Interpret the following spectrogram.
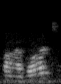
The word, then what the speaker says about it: Fiverr: Actually, I paid a 5R talent. That's how it's pronounced.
